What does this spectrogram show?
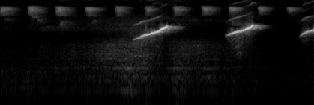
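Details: White-rumped shama in the morning giving clear, rising whistles about every two seconds, set against a steady ticking of very high, thin notes roughly twice a second.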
